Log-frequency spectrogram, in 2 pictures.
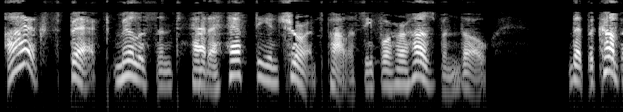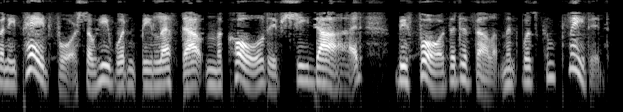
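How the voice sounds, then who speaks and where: A woman reading a calm middle-aged man who patiently explains business matters. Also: rumbling low, normal speed, breathy edge, no room sound, voice pushed down, exaggerated voice. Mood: explaining. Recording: dull, dry lo-fi recording.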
